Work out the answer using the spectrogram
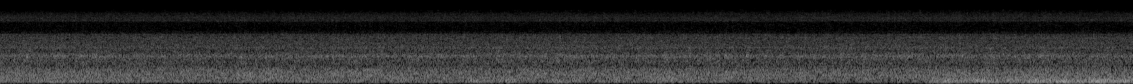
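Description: Heavy rain pouring in a thunderstorm, a steady hiss, with a low rumble swelling near the end.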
